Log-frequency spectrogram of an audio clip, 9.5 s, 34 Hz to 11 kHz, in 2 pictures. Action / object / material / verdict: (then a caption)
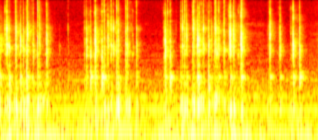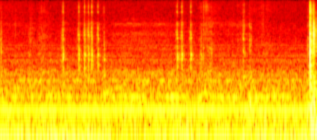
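tap / mechanical keyboard with aluminium case and plastic keycaps / aluminium, plastic / none. Fingertips of both hands type on a Space65 Cybervoyager, a 65% mechanical keyboard with an aluminum case, ABS keycaps and Holy Panda switches. Rapid bursts of bright, sharp clacks come in clusters, then thin out to sparse, softer taps before one last loud keystroke. A faint steady low hum sits underneath throughout.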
